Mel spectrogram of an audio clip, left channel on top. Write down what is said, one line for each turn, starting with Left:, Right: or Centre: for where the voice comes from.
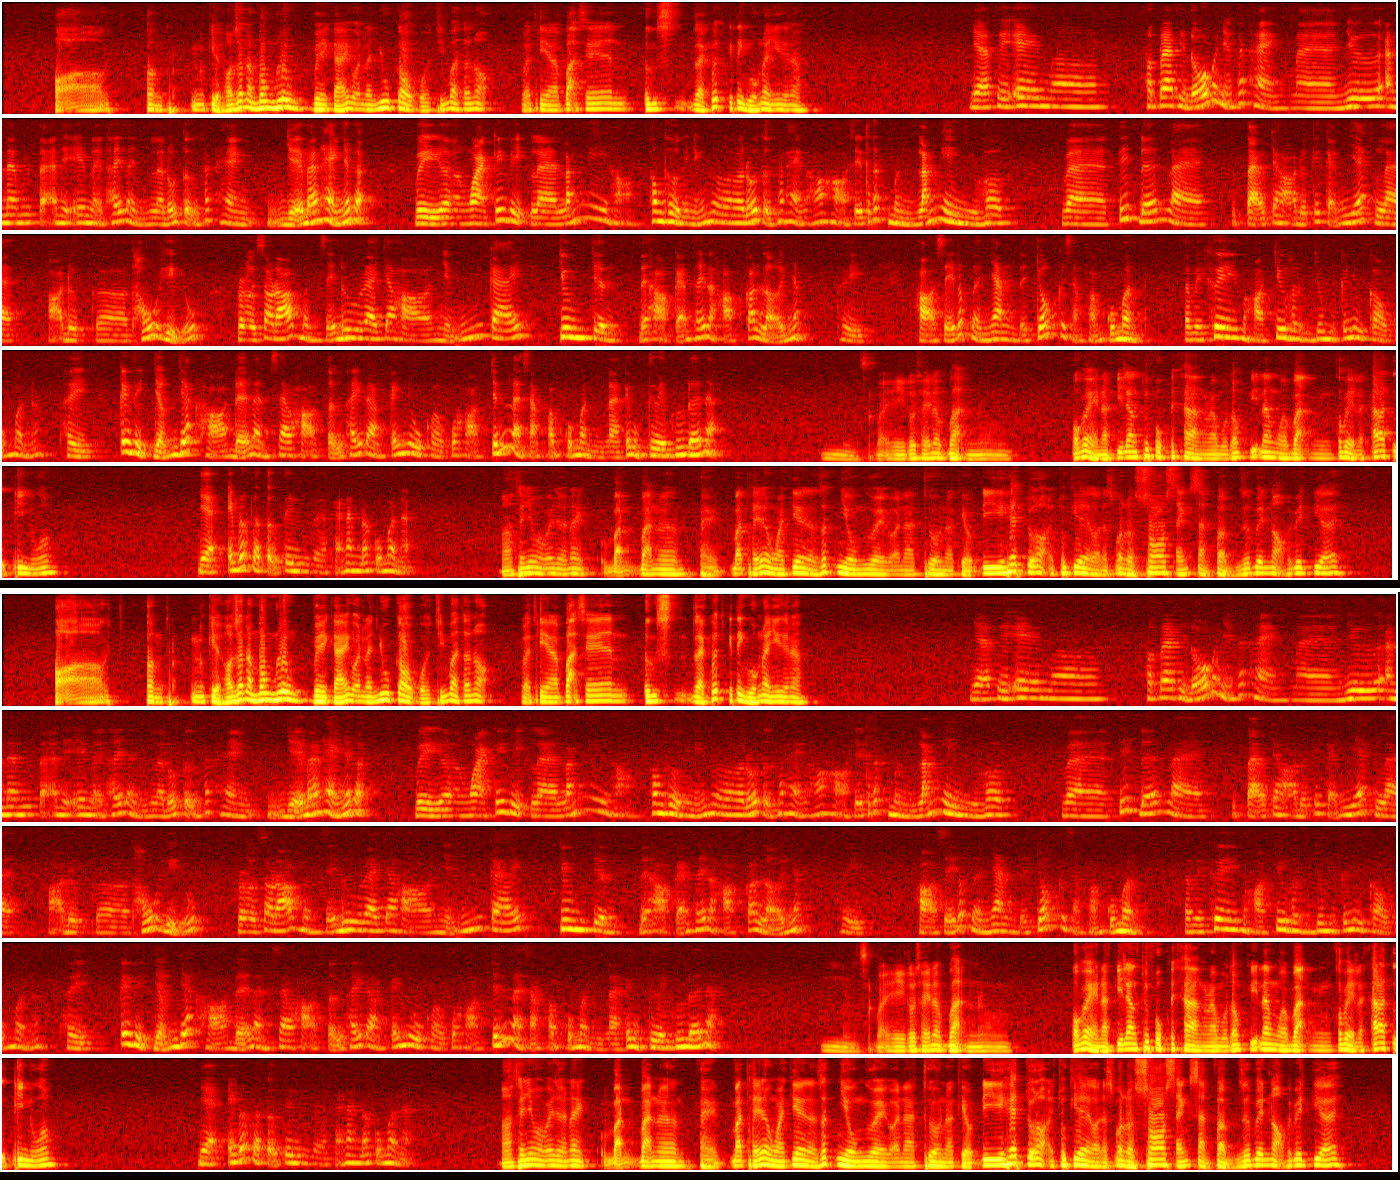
Right: họ còn kiểu họ rất là mông lung về cái gọi là nhu cầu của chính bản thân họ vậy thì à, bạn sẽ ứng giải quyết cái tình huống này như thế nào?
Left: Dạ thì em ờ, thật ra thì đối với những khách hàng mà như anh đang miêu tả thì em lại thấy là là đối tượng khách hàng dễ bán hàng nhất ạ. Vì ờ, ngoài cái việc là lắng nghe họ, thông thường thì những ờ, đối tượng khách hàng đó họ sẽ thích mình lắng nghe nhiều hơn và tiếp đến là tạo cho họ được cái cảm giác là họ được ờ, thấu hiểu. Rồi sau đó mình sẽ đưa ra cho họ những cái chương trình để họ cảm thấy là họ có lợi nhất thì họ sẽ rất là nhanh để chốt cái sản phẩm của mình Tại vì khi mà họ chưa hình dung được cái nhu cầu của mình á, thì cái việc dẫn dắt họ để làm sao họ tự thấy rằng cái nhu cầu của họ chính là sản phẩm của mình là cái mục tiêu em hướng đến ạ.
Right: Ừm, vậy thì tôi thấy là bạn ừ, có vẻ là kỹ năng thuyết phục khách hàng là một trong kỹ năng mà bạn có vẻ là khá là tự tin đúng không?
Left: Dạ, em rất là tự tin về khả năng đó của mình ạ.
Right: À, thế nhưng mà bây giờ này bạn bạn ờ, phải bạn thấy ở ngoài kia là rất nhiều người gọi là thường là kiểu đi hết chỗ nọ đến chỗ kia gọi là bắt đầu so sánh sản phẩm giữa bên nọ với bên kia ấy.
